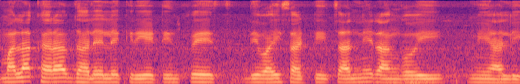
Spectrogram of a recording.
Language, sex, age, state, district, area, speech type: Marathi, male, 18-30, Maharashtra, Mumbai City, urban, read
